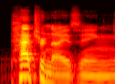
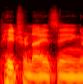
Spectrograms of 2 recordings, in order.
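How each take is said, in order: First: Patronizing is said in a British way. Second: Patronizing is said in an American way. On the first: "he'll say patronizing" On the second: "instead of patronizing"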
